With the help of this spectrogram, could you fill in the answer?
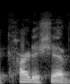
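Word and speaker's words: Kardashev: Um, and actually I'm mispronouncing that. It's called the Cardartesev scale.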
